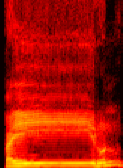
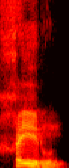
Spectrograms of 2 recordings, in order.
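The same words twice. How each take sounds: First: The first vowel is drawn out, not glided quickly. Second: The first vowel glides quickly as one short diphthong. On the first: The speaker calls it wrong. "खैरुन गलत है" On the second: The speaker calls it right. "जल्दी पढ़ेंगे, लीन करेंगे उसको"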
